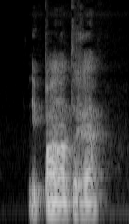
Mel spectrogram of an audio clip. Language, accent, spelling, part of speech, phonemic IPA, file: French, Canada, épandrais, verb, /e.pɑ̃.dʁɛ/, LL-Q150 (fra)-épandrais.wav
- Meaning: first/second-person singular conditional of épandre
